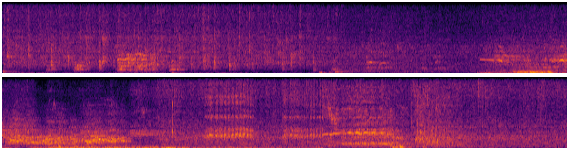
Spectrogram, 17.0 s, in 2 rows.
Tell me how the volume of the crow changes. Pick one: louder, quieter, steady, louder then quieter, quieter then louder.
louder.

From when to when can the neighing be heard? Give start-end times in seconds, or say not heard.
1.7-2.7, 7.2-8.6, 13.2-15.3.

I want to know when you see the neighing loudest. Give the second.
14 s.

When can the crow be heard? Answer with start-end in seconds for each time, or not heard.
7.1-13.3.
